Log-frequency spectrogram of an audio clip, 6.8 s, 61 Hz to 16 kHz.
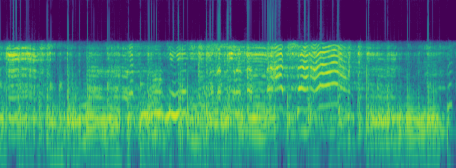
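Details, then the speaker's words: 1964 Newcomb AV7 tube classroom record player with no power transformer, two 50L6 push-pull output tubes and a 12AV6 driver, turntable motor sluggish, playing a record. Music comes out harsh and fuzzy, breaking up on louder passages: amplifier distortion, cause not yet found. "let's put it on a record and see what [Music] happens baby that's what I feel now as you can hear we have Distortion City [Music]"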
